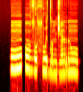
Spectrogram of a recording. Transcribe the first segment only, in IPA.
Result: õː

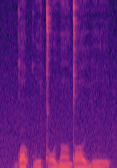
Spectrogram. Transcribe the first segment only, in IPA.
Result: ɡʷ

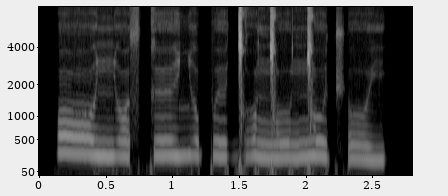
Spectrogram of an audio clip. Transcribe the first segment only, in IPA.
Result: ɔː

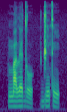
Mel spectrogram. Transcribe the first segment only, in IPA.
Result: m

